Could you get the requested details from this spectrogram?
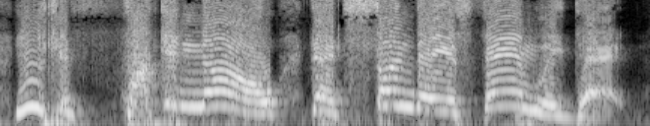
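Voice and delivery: high, heated scolding; angry rebuke. Real, not acted. Boss scolding employees about Sunday family day, angry. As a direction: drive it home in real anger.

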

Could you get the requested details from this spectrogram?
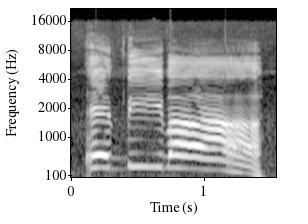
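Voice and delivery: high, long drawn-out cheer. Acted. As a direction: cheer the escape. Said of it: "gridarono i due compagni". (i due compagni esultano, grido lungo)

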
